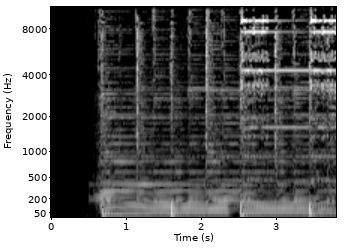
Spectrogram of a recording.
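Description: A telephone rings with a continuous bright trilling bell, loud, over a steady musical backing with a thumping beat roughly every second. No one speaks.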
